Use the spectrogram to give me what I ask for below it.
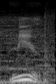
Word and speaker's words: mjw: were called was that spelled mjw in phonetics which was likely pronounced mew which egyptologists totally believe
